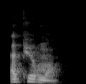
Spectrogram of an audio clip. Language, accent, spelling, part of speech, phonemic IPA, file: French, France, apurement, noun, /a.pyʁ.mɑ̃/, LL-Q150 (fra)-apurement.wav
- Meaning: balancing (of an account)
